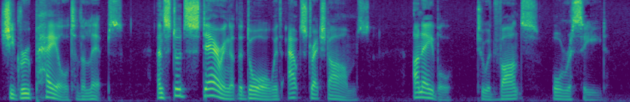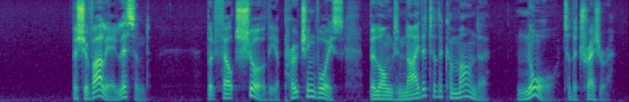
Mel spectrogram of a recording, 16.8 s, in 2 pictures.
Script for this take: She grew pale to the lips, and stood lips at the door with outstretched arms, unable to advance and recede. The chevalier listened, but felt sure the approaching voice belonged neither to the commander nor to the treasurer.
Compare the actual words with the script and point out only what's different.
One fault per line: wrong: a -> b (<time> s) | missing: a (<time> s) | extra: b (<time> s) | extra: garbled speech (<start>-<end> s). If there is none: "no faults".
wrong: lips -> staring (2.5 s)
wrong: and -> or (7.4 s)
